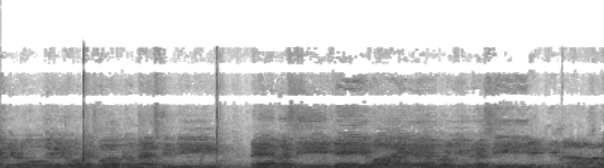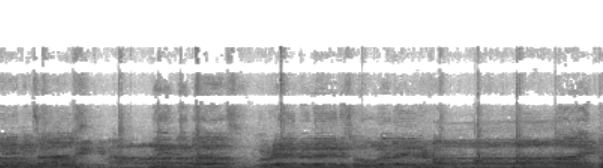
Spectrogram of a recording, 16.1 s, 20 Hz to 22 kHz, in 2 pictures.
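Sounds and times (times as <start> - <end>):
men singing in harmony: 0.0 - 16.0.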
